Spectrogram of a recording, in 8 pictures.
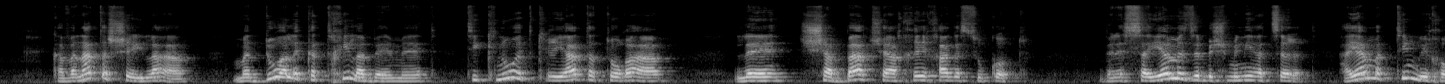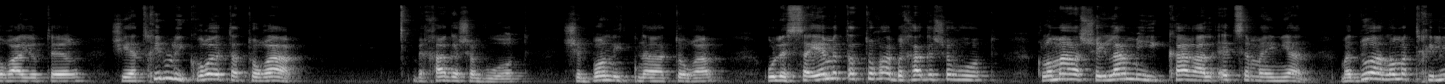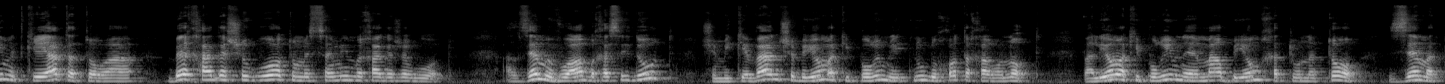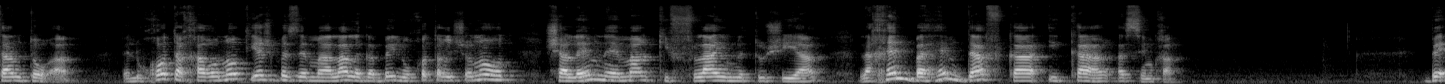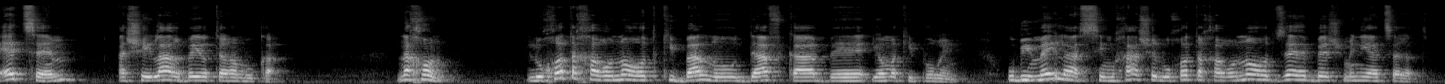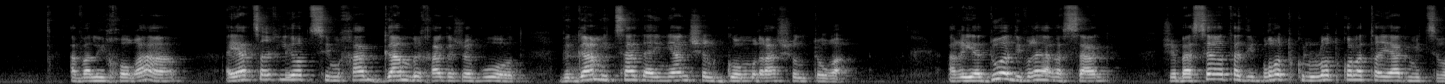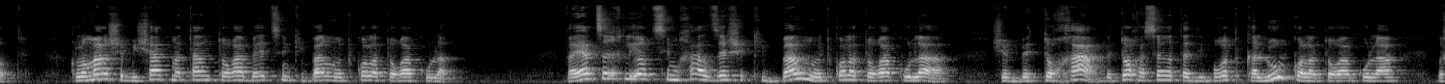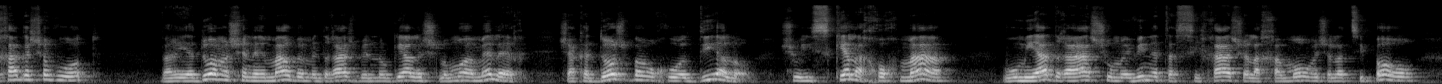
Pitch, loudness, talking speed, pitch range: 175 Hz, -20 LUFS, 100 wpm, 155-200 Hz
